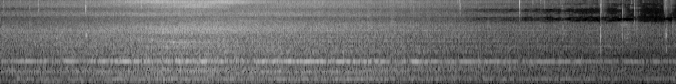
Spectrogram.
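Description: Passenger train coaches rolling past, the noise of the wheels on the rails swelling to a peak about two seconds in and then easing off, with a steady high-pitched whine throughout and a few faint clicks near the end.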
